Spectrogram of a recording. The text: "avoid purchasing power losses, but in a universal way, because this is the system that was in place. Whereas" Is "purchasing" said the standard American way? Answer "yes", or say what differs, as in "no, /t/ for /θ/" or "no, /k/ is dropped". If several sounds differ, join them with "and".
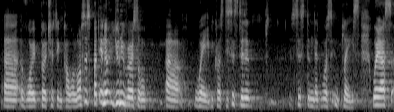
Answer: yes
